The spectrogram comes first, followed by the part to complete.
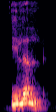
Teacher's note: الل ایبیلی، الل، لام کو لام میں ملائیں گے کیونکہ اس پر لام پر جو ہے وہ جزم ہے۔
